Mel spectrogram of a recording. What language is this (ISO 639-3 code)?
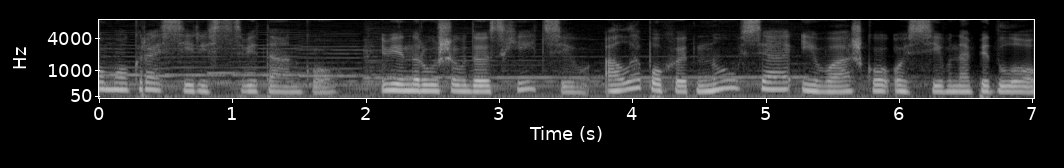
ukr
